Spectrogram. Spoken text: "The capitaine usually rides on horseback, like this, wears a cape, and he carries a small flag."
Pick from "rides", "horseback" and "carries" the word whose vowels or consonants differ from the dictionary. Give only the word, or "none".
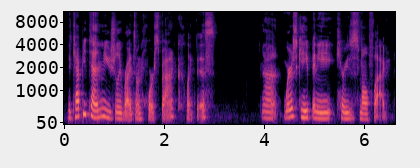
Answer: none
